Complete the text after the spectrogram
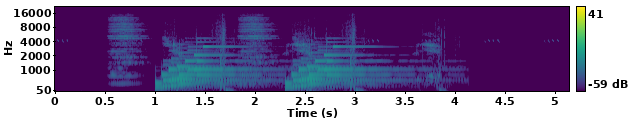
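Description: Cartoonish chimes ring out as plants pop into place.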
